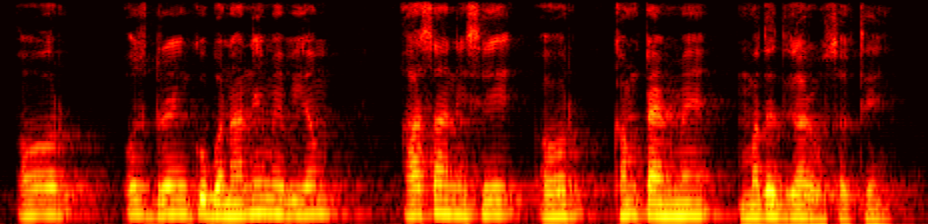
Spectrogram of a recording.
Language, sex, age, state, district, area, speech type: Hindi, male, 60+, Rajasthan, Karauli, rural, spontaneous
